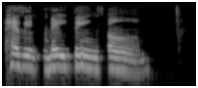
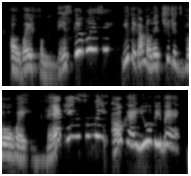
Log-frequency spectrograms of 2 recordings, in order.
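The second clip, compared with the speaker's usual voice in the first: mock disbelief; 7 semitones higher, 3 dB louder than usual. Gloria to the lover leaving her, mock scornful.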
